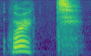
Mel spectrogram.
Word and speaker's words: worked: 그리고 worked together 함께 일했다. worked 크가 무성음이에요. 얘들 그래서 트 발음이 나게 돼요.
